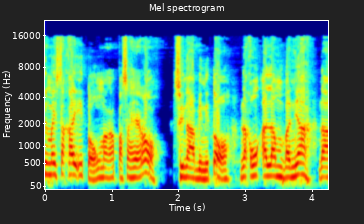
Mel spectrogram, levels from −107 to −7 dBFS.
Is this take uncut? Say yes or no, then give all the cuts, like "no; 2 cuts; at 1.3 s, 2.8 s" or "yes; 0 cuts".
no; 1 cut; at 1.9 s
